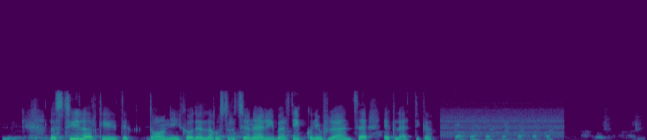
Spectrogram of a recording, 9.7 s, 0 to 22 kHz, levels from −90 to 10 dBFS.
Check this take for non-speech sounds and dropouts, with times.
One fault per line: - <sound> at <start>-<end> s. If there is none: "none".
- laugh at 6.8-8.3 s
